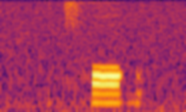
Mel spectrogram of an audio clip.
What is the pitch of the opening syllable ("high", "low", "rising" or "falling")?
high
